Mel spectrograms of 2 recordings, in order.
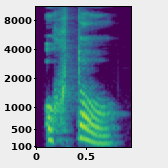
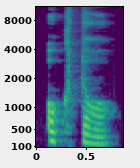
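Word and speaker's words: οκτώ: Sometimes, though, especially in casual conversation, Greeks also use efta instead of epta, ochto instead of okto, and ennia instead of enea.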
